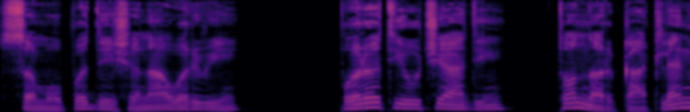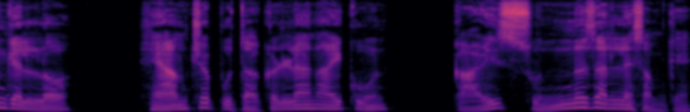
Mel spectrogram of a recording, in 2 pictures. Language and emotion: Goan Konkani, sad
